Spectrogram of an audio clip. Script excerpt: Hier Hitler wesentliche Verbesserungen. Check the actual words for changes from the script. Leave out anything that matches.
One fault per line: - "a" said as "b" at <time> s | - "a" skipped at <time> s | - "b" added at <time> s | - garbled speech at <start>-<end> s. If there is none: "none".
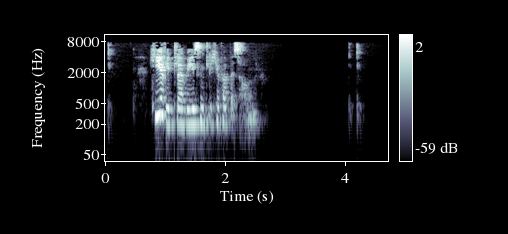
none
